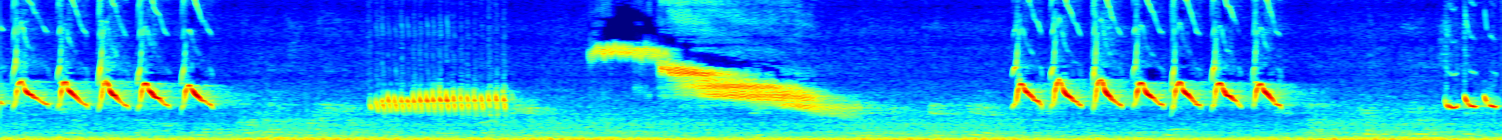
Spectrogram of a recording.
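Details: A European greenfinch sings quick bursts of bright twittering chirps, a short buzzy trill and a long drawn-out wheeze that slides downward, over a faint low hum.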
